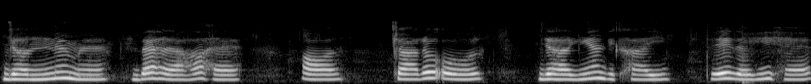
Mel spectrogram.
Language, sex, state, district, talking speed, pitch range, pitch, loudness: Hindi, female, Himachal Pradesh, Shimla, 95 wpm, 230-255 Hz, 240 Hz, -16 LUFS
